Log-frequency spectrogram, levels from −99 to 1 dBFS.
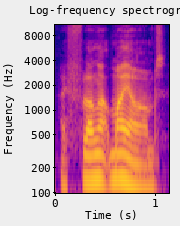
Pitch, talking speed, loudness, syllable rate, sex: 130 Hz, 260 wpm, -15 LUFS, 4.9 syllables/s, male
